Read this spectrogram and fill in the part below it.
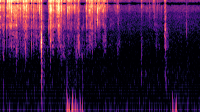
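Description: Fingers squish and press soft foam clay.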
